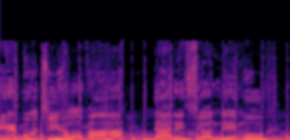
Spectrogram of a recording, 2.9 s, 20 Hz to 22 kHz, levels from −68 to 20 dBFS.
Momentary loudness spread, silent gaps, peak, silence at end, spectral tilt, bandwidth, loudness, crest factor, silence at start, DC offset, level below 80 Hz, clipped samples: 2 LU; none; 0 dBFS; 0 s; -5.5 dB/octave; 16 kHz; -12 LUFS; 10 dB; 0 s; under 0.1%; -12 dBFS; under 0.1%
